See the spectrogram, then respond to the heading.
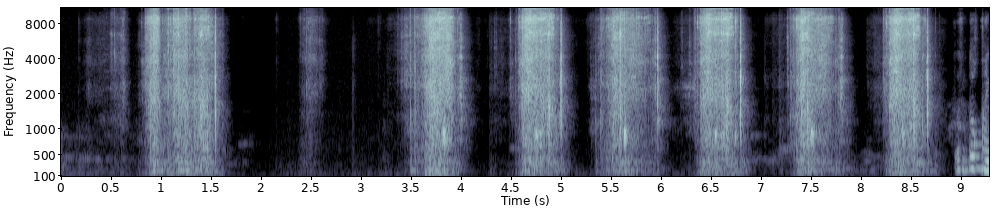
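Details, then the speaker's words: Kazakh-language demo: LK-150 single-bed knitting machine, carriage knitting first rows with main yarn after waste-yarn cast-on and weights hung; even rasping carriage strokes about once a second, each ending with a clean tick, normal carriage operation. "Өзі мынадан тоқып болған кезде тық деген ғана дыбыс шығады, сөйтіп тоқтата берсеңіз де болады."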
